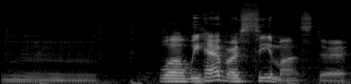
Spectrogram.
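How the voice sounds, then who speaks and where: A man streaming a game with a fairly low yet bright, forceful voice. He comments casually and thinks aloud, with soft music behind him. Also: expressive, slow.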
